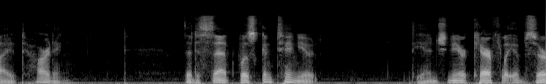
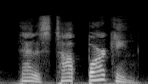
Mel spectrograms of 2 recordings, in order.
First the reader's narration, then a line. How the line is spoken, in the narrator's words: cried Herbert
